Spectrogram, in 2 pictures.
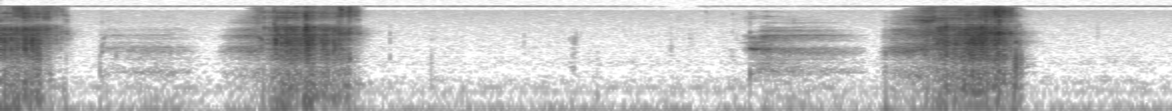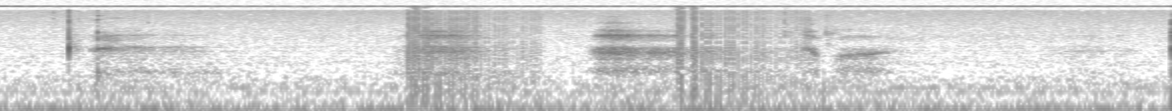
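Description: Several short, muffled, held-back sneeze bursts with sniffing and breaths between them; repeated stifled sneezing with a congested nose.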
